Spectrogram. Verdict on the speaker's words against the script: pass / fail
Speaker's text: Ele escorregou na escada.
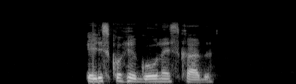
pass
